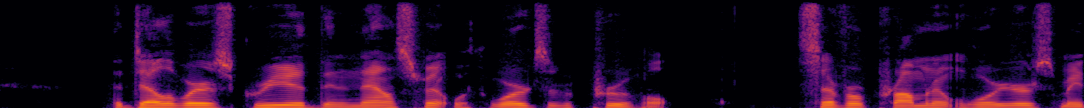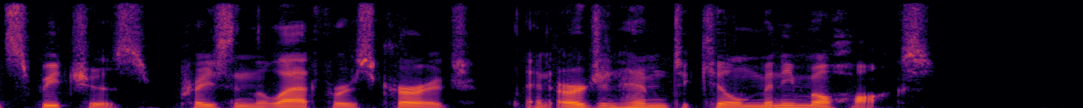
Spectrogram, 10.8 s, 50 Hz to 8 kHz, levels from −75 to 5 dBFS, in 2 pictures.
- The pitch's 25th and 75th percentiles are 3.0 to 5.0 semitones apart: No, narrow, 2.6 semitones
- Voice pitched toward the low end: Yes, low, 125 Hz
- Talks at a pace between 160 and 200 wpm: No, average, 150 wpm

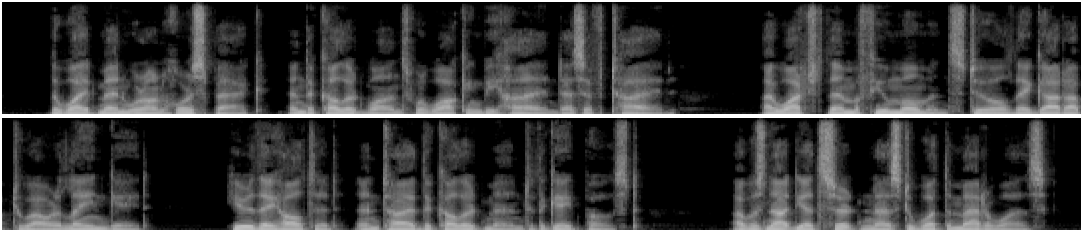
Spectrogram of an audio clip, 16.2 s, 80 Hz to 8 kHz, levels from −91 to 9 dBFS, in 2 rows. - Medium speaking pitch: No, low, 100 Hz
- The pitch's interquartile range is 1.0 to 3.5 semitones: Yes, average, 3.1 semitones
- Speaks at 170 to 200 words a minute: Yes, average, 195 wpm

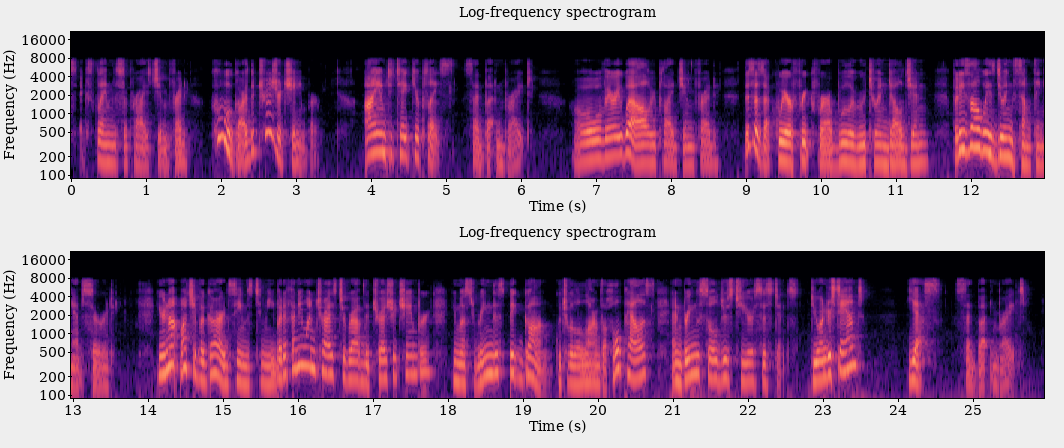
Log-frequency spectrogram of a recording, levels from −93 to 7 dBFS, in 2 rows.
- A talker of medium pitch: Yes, medium, 180 Hz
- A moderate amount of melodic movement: No, wide, 6.0 semitones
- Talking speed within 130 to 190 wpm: No, average, 200 wpm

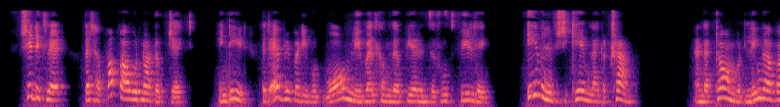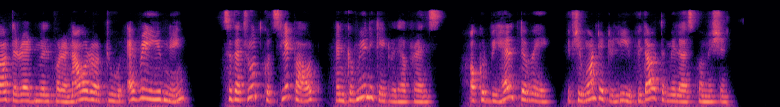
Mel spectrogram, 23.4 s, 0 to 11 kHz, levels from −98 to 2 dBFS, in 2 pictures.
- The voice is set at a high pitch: Yes, high, 210 Hz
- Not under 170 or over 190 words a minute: Yes, average, 175 wpm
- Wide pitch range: Yes, wide, 5.7 semitones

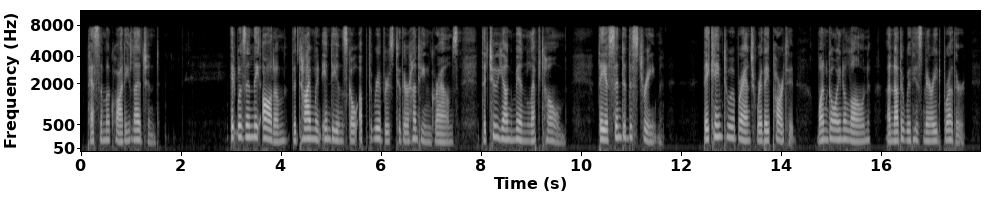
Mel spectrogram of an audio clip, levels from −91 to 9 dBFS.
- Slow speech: No, average, 150 wpm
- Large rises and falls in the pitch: No, average, 3.4 semitones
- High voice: No, medium, 180 Hz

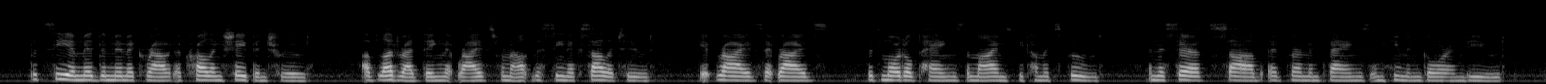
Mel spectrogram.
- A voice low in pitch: No, medium, 185 Hz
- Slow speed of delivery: No, average, 170 wpm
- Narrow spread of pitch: Yes, narrow, 1.6 semitones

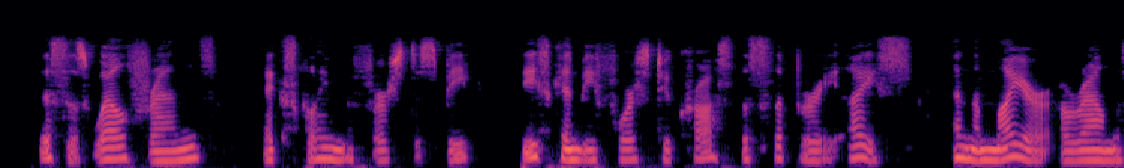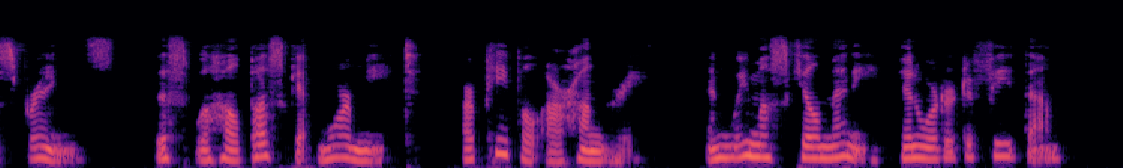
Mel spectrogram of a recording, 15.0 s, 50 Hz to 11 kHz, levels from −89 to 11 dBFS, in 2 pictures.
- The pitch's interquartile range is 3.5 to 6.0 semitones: No, average, 2.9 semitones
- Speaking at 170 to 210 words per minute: Yes, average, 185 wpm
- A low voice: No, medium, 170 Hz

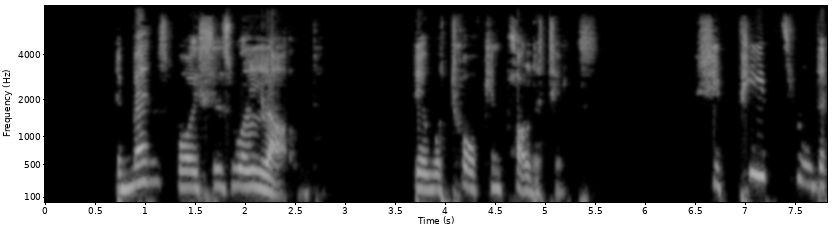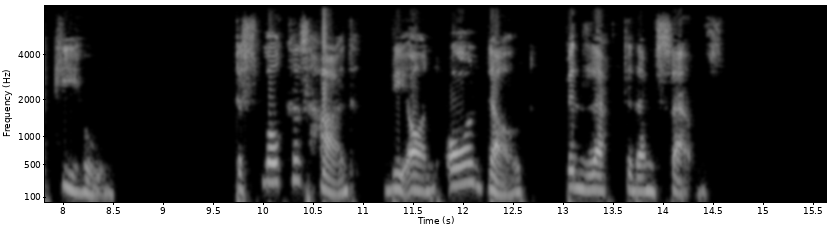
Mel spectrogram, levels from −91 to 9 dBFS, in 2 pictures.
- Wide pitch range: Yes, wide, 5.7 semitones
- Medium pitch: No, high, 195 Hz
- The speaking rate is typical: No, slow, 90 wpm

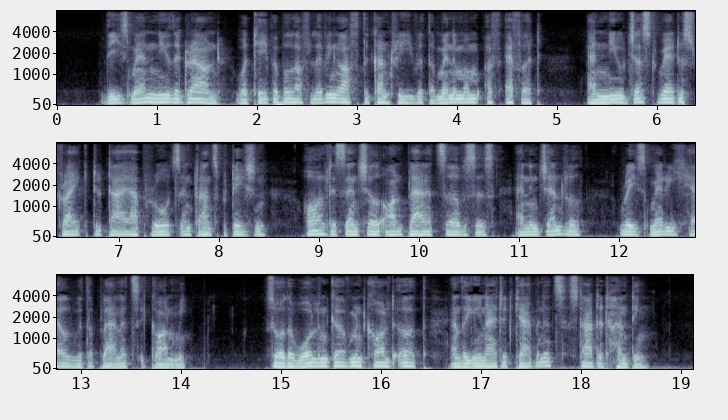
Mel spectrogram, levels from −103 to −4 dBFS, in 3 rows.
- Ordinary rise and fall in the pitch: No, narrow, 1.9 semitones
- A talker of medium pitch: No, low, 100 Hz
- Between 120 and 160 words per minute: No, average, 175 wpm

